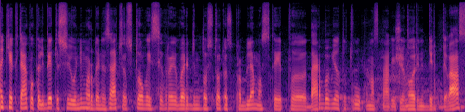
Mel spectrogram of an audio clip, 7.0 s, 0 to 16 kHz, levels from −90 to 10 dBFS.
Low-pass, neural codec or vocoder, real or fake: 14.4 kHz; codec, 32 kHz, 1.9 kbps, SNAC; fake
